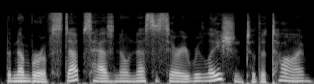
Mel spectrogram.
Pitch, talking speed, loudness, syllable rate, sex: 145 Hz, 210 wpm, -18 LUFS, 5.7 syllables/s, female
